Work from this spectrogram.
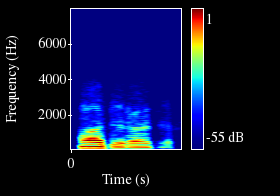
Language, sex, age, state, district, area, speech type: Nepali, male, 18-30, West Bengal, Darjeeling, rural, conversation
